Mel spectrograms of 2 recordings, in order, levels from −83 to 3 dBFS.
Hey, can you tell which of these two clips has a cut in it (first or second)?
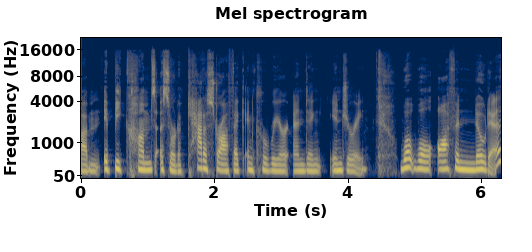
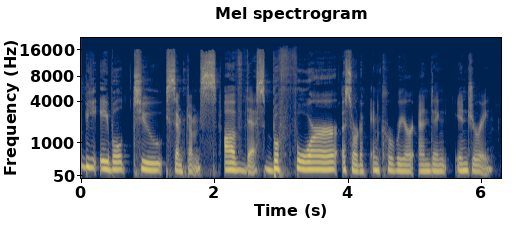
second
